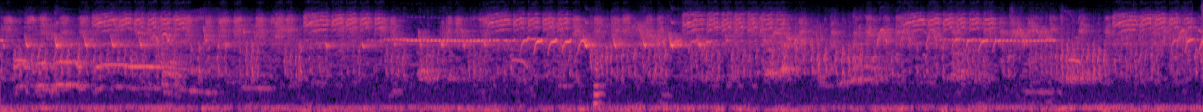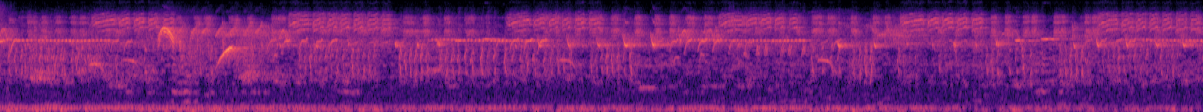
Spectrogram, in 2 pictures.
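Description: Common iora calls and chirps played from a lure recording on a loudspeaker, the same short phrases repeating over and over. Two louder rising calls stand out a little past halfway, over a low steady hum.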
